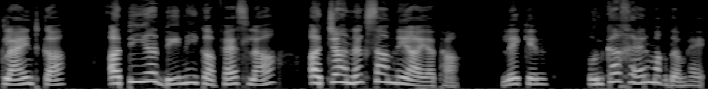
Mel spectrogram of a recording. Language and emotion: Urdu, surprised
